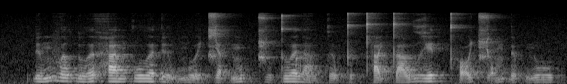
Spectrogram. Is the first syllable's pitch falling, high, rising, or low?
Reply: rising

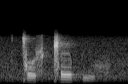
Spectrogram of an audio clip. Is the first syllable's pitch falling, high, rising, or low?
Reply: low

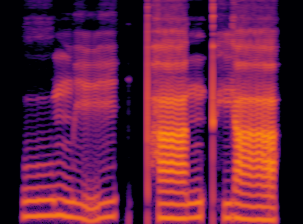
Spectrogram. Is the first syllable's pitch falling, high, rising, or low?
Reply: rising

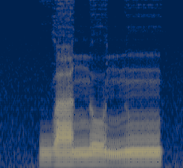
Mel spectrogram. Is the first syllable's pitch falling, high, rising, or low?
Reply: high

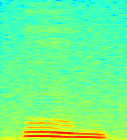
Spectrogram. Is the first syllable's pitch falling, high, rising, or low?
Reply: falling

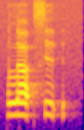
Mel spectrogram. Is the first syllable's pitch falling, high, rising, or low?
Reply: high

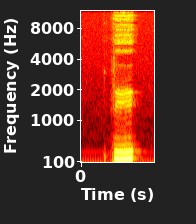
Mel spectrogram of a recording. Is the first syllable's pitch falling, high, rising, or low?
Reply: high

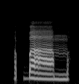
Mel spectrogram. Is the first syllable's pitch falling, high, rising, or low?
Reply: low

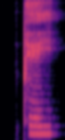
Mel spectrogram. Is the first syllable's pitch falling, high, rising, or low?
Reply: high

